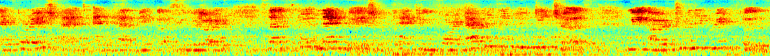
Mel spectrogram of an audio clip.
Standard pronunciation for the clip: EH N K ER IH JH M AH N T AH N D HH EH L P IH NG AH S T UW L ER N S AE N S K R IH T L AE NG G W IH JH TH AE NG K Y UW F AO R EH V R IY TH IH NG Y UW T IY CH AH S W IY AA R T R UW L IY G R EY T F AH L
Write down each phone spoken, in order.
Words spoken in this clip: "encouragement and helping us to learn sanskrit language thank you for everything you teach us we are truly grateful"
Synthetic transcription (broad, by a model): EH K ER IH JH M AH N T AH N D HH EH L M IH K AH S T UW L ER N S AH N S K IH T L AE NG G W IH JH T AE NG K Y UW F AO R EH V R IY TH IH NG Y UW T IY CH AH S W IY AA R T R UW L IY G R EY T F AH L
